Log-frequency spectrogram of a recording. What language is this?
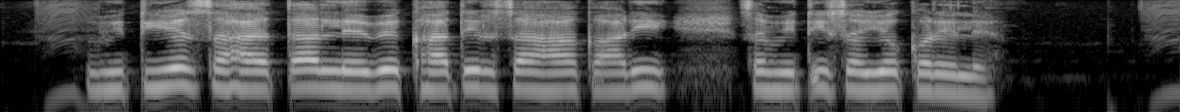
Bhojpuri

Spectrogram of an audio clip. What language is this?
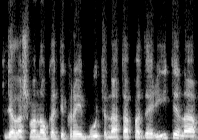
Lithuanian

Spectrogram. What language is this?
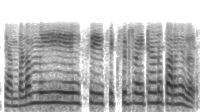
Malayalam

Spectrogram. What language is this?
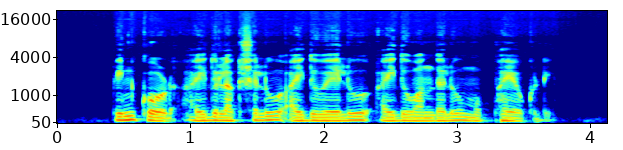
Telugu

